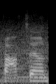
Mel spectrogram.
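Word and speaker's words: Pfafftown: of pathtown North Carolina yes that is how it is pronounced for those who are unaware uh there are a lot of eps there it can trip you up but pop down is is the way and wing it not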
